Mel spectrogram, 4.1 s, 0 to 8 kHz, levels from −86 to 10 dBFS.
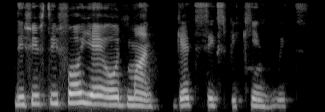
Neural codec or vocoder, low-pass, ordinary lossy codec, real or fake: none; 7.2 kHz; none; real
